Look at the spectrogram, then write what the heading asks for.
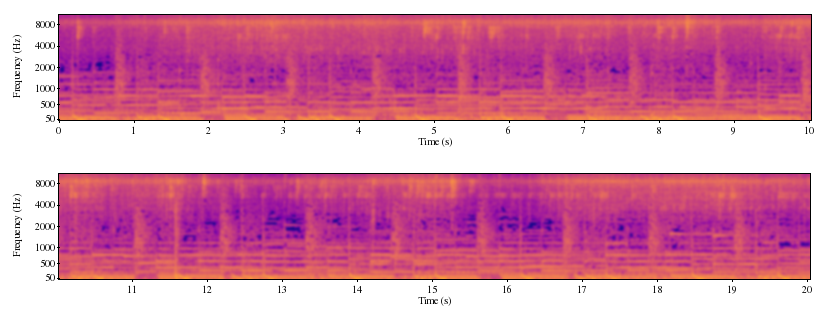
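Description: Chicken pieces sizzling as they fry in oil in a nonstick wok, with metal tongs clicking against the pan as the pieces are turned and lifted out. Background music with a stepping melody plays along.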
